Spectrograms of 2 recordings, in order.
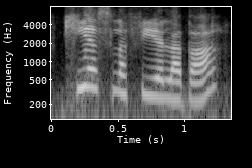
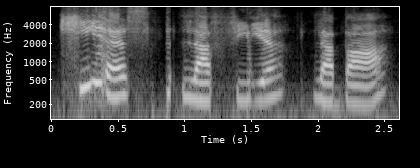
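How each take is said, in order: First: It is said fast. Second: It is said slowly.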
